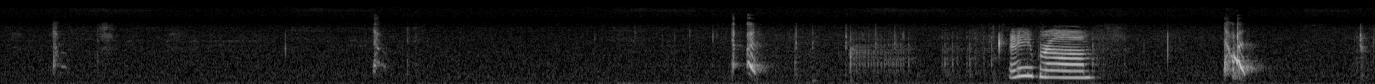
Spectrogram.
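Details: Hiccups in a two-week-old infant: several brief, sharp hiccup sounds spaced irregularly, with a short fussy cry, in a quiet room.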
